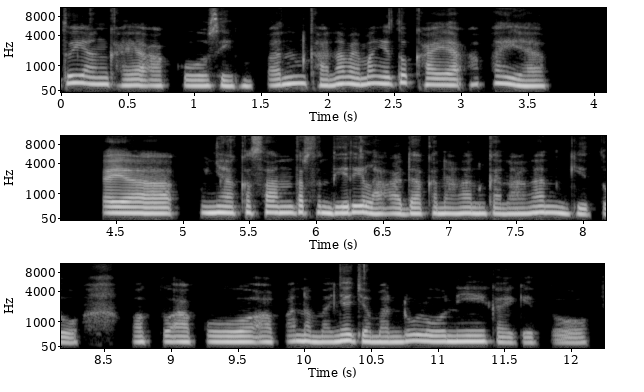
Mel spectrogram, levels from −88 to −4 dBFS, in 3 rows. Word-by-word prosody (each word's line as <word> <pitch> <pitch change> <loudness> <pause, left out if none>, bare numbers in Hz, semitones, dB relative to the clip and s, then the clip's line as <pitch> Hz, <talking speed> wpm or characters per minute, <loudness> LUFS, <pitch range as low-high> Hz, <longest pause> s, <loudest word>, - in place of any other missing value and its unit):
itu 255 - -3
yang 230 -4 +1
kayak 190 -1 -1 0.2
aku 175 -1 -2
simpan 180 +6 -2
karena 195 0 -1
memang 235 +3 +2
itu 235 +4 0
kayak, 205 -2 -1
apa 220 +4 -7
ya, 180 -6 +2 0.8
kayak 195 -2 +5 0.2
punya 205 0 +4
kesan 210 0 +1
tersendirilah, 200 -3 +2
ada 185 +1 0
kenangan-kenangan, 185 +2 +1
gitu. 165 -3 -5 0.4
Waktu 180 +1 -6
aku, 175 0 0
apa 175 +2 -5
namanya, 185 +1 +2
zaman 170 -2 0
dulu 195 -2 +1
nih, 185 +1 +3
kayak 160 -3 -6
gitu. 150 0 -9
185 Hz, 130 wpm, -27 LUFS, 175-205 Hz, 0.8 s, kayak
